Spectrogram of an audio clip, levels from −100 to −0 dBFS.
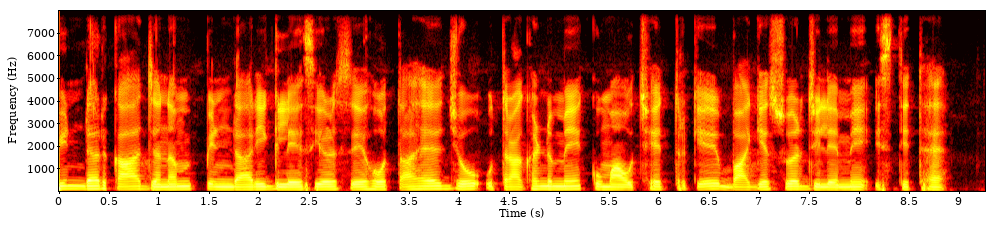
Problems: none marked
